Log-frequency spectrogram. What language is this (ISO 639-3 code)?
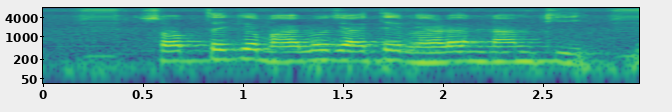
ben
